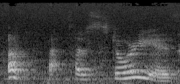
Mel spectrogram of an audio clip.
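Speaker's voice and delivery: put-on light British accent, unbothered; a hint of British calm in the guide's reply; mock British matter-of-fact. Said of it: "she was so British".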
